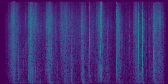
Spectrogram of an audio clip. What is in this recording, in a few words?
step leaves wet run; schritte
